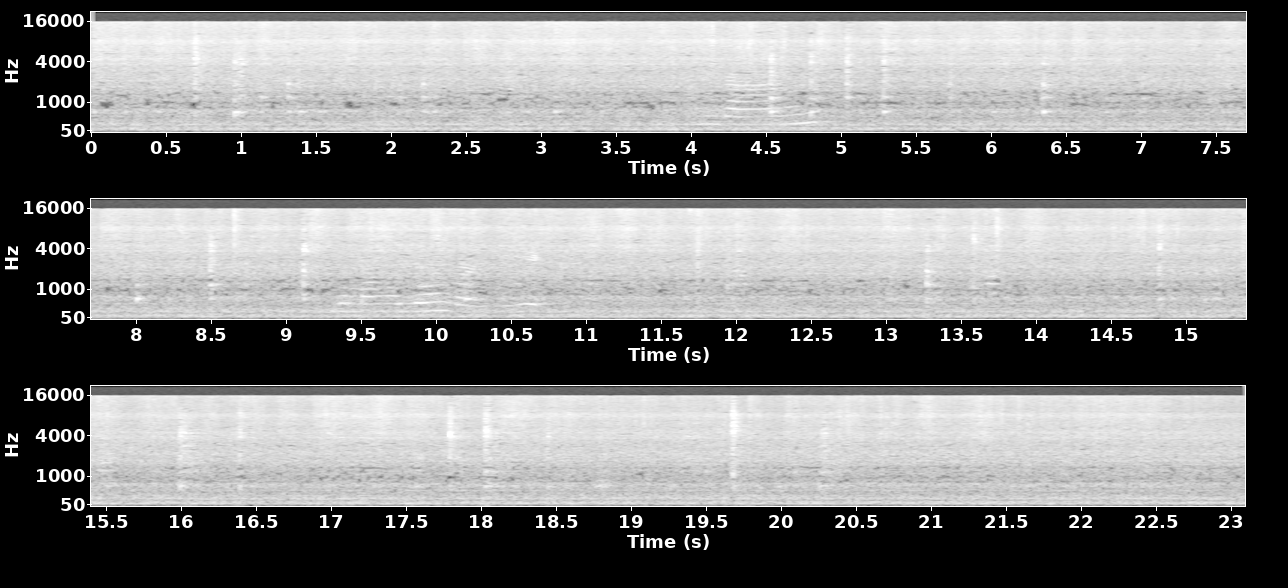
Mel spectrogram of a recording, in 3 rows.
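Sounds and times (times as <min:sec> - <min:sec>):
garlic sizzling in oil: 0:00.0 - 0:23.0
steady low hum: 0:00.0 - 0:23.0
fork clicking against pan: 0:04.5 - 0:09.3, 0:14.7 - 0:16.5, 0:17.6 - 0:18.9, 0:19.5 - 0:20.5.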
